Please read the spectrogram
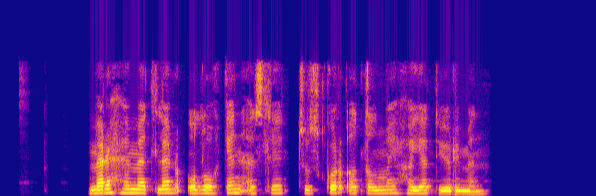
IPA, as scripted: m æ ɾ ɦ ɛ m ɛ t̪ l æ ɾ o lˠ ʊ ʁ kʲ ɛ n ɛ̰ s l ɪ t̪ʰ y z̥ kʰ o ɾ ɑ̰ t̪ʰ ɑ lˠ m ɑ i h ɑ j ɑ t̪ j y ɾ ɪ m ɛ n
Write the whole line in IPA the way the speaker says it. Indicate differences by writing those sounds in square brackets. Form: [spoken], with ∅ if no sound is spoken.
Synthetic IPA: m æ ɾ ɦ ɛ m ɛ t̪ l æ ɾ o lˠ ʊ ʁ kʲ ɛ n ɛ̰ s l ɪ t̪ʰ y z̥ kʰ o ɾ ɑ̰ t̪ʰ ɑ lˠ m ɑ [j] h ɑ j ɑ t̪ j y ɾ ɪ m ɛ n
